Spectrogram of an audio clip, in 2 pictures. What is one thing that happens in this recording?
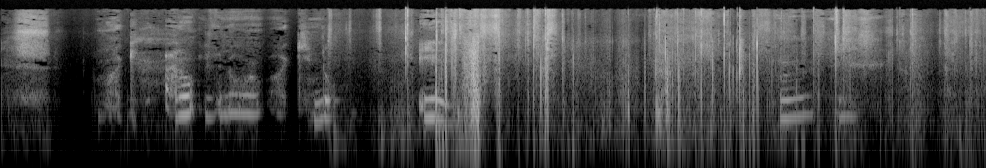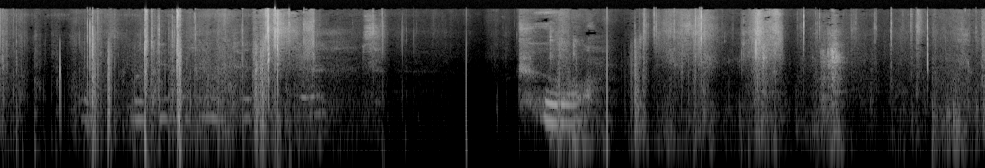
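A phone microphone rubs and knocks against skin and bedding.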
